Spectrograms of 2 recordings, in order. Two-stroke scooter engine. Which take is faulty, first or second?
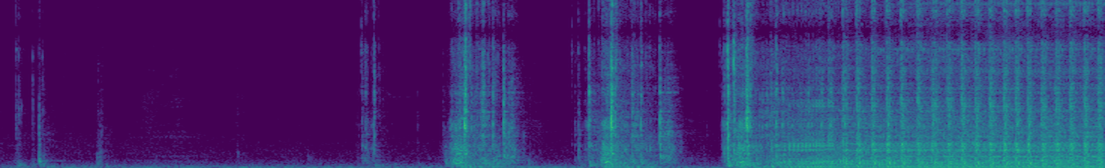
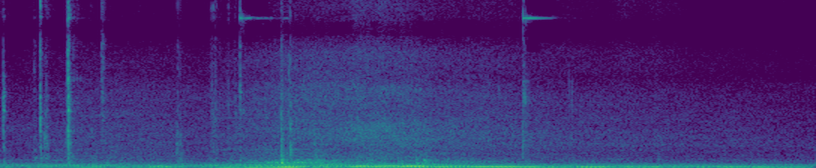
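second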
